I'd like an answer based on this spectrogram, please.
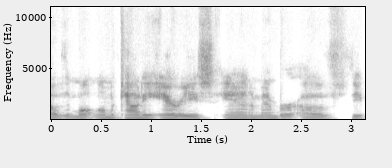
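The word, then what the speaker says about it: ARES: has its own acronym a-r-e-s usually pronounce aries aries is in most counties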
